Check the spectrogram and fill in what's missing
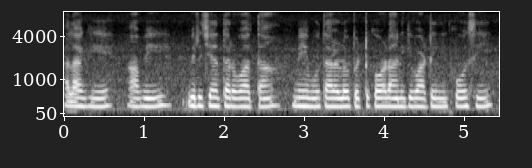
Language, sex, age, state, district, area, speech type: Telugu, female, 45-60, Andhra Pradesh, East Godavari, rural, spontaneous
